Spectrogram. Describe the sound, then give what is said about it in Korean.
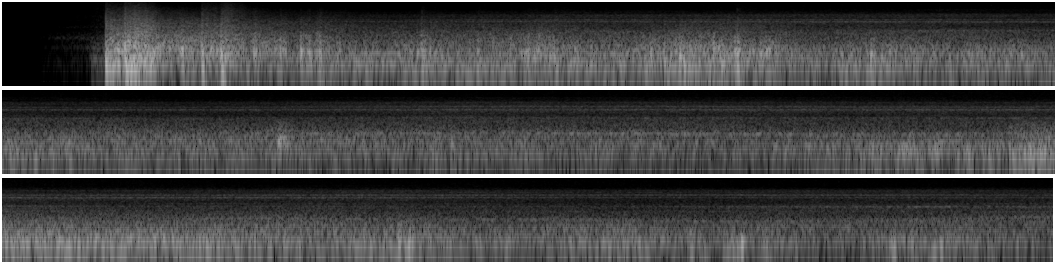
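A sharp crack of thunder bursts in, then a heavy, continuous rumble rolls on with roaring wind, a huge storm raging around a stranded boat. No voices. “어쨌든 천둥 소리와 함께 극도로 난폭해진 자연의 음향이 들려왔다.”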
